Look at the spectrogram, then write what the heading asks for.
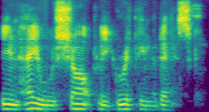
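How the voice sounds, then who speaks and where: A man's voice: mid-range voice, fairly even intonation, normal speed, a little mellow, husky, muffled recording. A man reading stage directions as scripted narration for a screenplay table read.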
